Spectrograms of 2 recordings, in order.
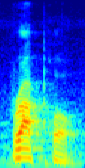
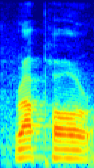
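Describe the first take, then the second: First: The final r sound is left silent. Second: The final r sound is pronounced. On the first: "ಈ ಎರಡನ್ನೂ silent ಮಾಡ್ಬೋದು. Just say" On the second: "ತುಂಬ ಜನ ಅದು ಆರ್ನ pronounce ಮಾಡ್ತಾರೆ"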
